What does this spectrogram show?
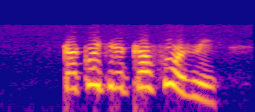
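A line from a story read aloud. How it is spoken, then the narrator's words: Shouted. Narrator (Russian): крикнул Мишуха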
